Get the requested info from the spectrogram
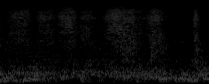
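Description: A handheld duster wiping a whiteboard in quick back-and-forth strokes, a faint rubbing hiss that stops near the end.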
